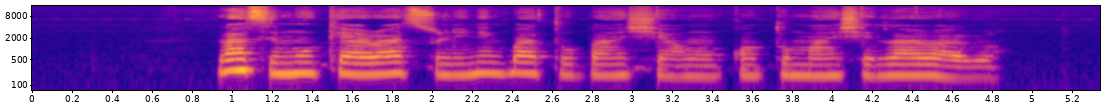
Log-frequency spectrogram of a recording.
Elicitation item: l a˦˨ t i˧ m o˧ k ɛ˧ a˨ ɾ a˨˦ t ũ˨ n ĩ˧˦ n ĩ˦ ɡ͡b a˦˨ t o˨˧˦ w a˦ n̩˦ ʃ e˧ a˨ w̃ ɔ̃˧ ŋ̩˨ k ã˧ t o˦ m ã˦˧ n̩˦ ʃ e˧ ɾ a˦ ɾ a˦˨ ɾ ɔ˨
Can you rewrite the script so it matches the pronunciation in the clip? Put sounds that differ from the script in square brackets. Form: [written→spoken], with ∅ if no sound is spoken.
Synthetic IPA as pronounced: l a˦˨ t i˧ m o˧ k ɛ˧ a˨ ɾ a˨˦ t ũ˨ n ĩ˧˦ n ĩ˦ ɡ͡b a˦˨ t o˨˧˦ [w→b] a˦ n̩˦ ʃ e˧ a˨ w̃ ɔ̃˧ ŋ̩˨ k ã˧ t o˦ m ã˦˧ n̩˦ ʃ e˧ [ɾ→l] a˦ ɾ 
